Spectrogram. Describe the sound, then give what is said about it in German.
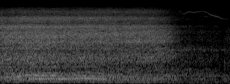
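A long, steady breathy rush of air, a deep shared inhale through the nose into the belly, lasting about a second and a half before easing off into quiet. “Wir nehmen nochmal einen tiefen gemeinsamen Atemzug durch die Nase in den Bauch.”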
